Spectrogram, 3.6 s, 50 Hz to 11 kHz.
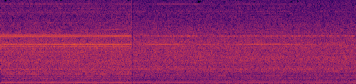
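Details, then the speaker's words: Tree Journeyman 325 CNC mill spindle set to zero speed, velocity feedback channel 20 near zero yet spindle keeps turning; steady mid-pitched whine only softens slightly: spindle creep at zero speed command. "yeah that's very close to zero now but the spindle is not stopped"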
